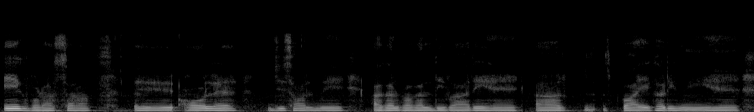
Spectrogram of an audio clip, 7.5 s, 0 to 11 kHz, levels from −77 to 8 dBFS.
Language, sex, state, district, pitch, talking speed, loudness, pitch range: Angika, male, Bihar, Samastipur, 165 Hz, 125 wpm, -30 LUFS, 155-170 Hz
